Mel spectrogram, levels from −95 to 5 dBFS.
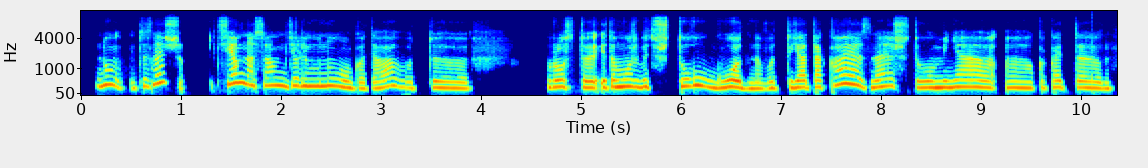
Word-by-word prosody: Ну, 290 +4 +1
м, 210 - -9
ты 250 - -7
знаешь, 370 +6 -1 0.4
тем 365 +3 +2
на 290 -4 0
самом 275 0 0
деле 260 +1 0
много, 255 -7 +1
да. 225 +8 -2
Вот, 200 -4 -7 0.2
э, 200 -3 0 0.8
просто 220 -1 0
это 215 +2 +2
может 240 -1 +4
быть 225 -3 -1
что 255 0 -3
угодно. 215 -8 +3
Вот 190 +1 -3
я 220 +1 +2
такая, 280 +8 +1
знаешь, 235 +4 -1
что 210 - -5
у 210 - +3
меня, 220 0 +2
э, 210 -1 -1
какая-то 210 -2 -2
225 Hz, 155 wpm, -24 LUFS, 210-255 Hz, 0.8 s, может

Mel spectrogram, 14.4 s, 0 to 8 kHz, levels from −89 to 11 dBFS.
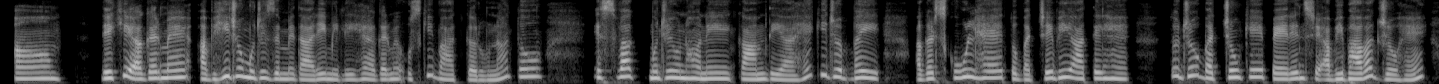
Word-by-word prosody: अम 205 0 +2 0.4
देखिए 225 +5 +4
अगर 210 +3 +4
मैं 250 +2 +4
अभी 195 +8 +3
जो 290 +1 +2
मुझे 235 -3 +3
ज़िम्मेदारी 190 -3 -1
मिली 175 -1 -3
है, 185 +1 -3
अगर 180 +1 -2
मैं 195 +1 -2
उसकी 255 - -7
बात 180 -5 -4
करूँ 160 -2 -3
ना, 210 +11 -2
तो 280 0 -1 0.5
इस 245 -1 0
वक़्त 280 0 +3
मुझे 225 +2 +2
उन्होंने 210 -3 +3
काम 185 0 +2
दिया 180 -4 -1
है 185 - -4
कि 340 -1 -2
जब 260 -8 -1
भाई 230 -2 +2 0.4
अगर 190 +4 +1
स्कूल 245 +5 +1
है, 235 +1 0
तो 205 -4 -5
बच्चे 180 +5 -2
भी 245 +3 +1
आते 215 -1 0
हैं। 210 -2 0 0.4
तो 295 - -1
जो 300 +5 -1
बच्चों 225 +4 +2
के 260 0 +1
पेरेंट्स 205 +2 +1
या 175 -1 -2
अभिभावक 195 - +3
जो 175 - 0
हैं, 170 - -2
210 Hz, 185 wpm, -23 LUFS, 190-245 Hz, 0.5 s, देखिए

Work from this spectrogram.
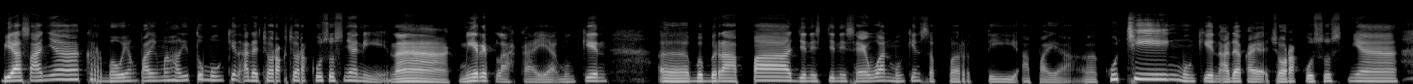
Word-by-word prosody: biasanya 185 +6 +4
kerbau 155 -11 -3
yang 170 +1 -5
paling 170 0 -2
mahal 185 0 -3
itu 200 0 -4
mungkin 195 +3 -4
ada 180 0 +1
corak-corak 170 0 -2
khususnya 180 0 -1
nih. 125 -7 -7
Nah 130 -3 +5
miriplah 145 -4 +2
kayak 115 -1 -7
mungkin, 160 +7 -1 0.5
eee, 140 -1 +3
beberapa 150 +5 +3
jenis-jenis 150 -1 -4
hewan. 155 +4 0
Mungkin 155 +3 -7
seperti 120 - -7
apa 135 -5 -10
ya, 100 -1 -9 0.2
eee, 115 0 -7
kucing, 235 -1 +4
mungkin 150 -2 -1
ada 140 +2 +3
kayak 130 -3 -2
corak 130 0 0
khususnya. 145 +1 -1
150 Hz, 125 wpm, -23 LUFS, 135-180 Hz, 0.5 s, Nah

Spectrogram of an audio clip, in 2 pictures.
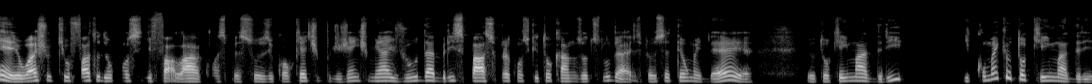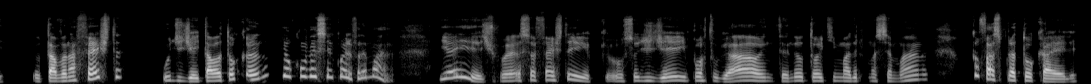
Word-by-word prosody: É, 210 - +7
eu 140 +2 +5
acho 185 +1 +5
que 175 - -7
o - - -1
fato 175 +3 +2
de 155 - -3
eu 150 - -5
conseguir 155 -1 -3
falar 140 -1 +4
com 135 - -20
as 130 - -5
pessoas 135 0 -5
e 130 - -9
qualquer 135 +5 -2
tipo 155 - -7
de 125 - -10
gente 165 +4 -4
me 165 - -4
ajuda 170 +3 0
a - - +6
abrir 170 0 -3
espaço 160 -3 +6
pra 160 - -2
eu - - -7
conseguir 150 -1 -8
tocar 150 -3 -2
nos 140 -1 -13
outros 140 -1 -6
lugares. 180 0 -2
Pra 135 - -5
você 150 +4 -2
ter 165 - -3
uma 160 -3 -6
ideia, 130 0 +1 0.5
eu 135 - -7
toquei 140 +2 -3
em - - -9
Madrid 170 - -1 0.6
e - - -10
como 195 +7 -5
é 275 - -1
que - - -1
eu - - +1
toquei 215 -6 -1
em - - -5
Madrid? 125 -7 -3 0.3
Eu 150 - -7
estava 155 +3 +6
na 190 - +4
festa, 320 - +3 0.4
o 185 - -4
DJ 155 -5 +1
estava 170 +4 +6
tocando 235 - +2
e - - +3
eu 370 - +2
conversei 370 -1 +2
com 370 - -5
ele, 310 - +1
falei: 285 +5 -4
"Mano, 355 - -5 0.4
e 260 +3 -3
aí, 310 - +1
tipo, 145 +5 -5
essa 170 +4 -1
festa 205 +4 -3
aí, 170 -8 +1 0.2
eu - - -7
sou 175 +3 -3
DJ 170 +2 -1
em 175 - -5
Portugal, 170 0 +2
entendeu, 160 +2 -5
tô 165 -1 -3
aqui 165 +1 -6
em 165 - -13
Madrid 160 0 -4
por 165 - -24
1 - - -9
semana, 180 +10 -3
o 230 - -23
que - - -1
eu - - -4
faço 235 - +4
pra 190 - +5
tocar?". 165 -8 +2
Ele: 125 +3 -2
165 Hz, 240 wpm, -24 LUFS, 150-190 Hz, 0.6 s, É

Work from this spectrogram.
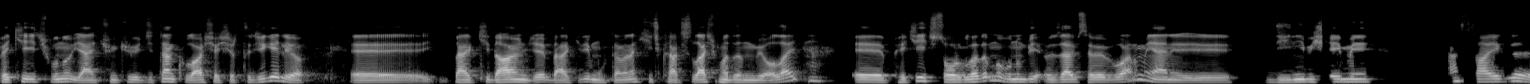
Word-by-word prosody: Peki 115 +2 +1
hiç 120 +1 -6
bunu 125 +1 0
yani 100 -1 +2
çünkü 105 +1 -5
cidden 125 +6 +1
kulağa 105 0 +2
şaşırtıcı 105 +3 -5
geliyor. 170 +1 +3 0.5
Eee, 95 -1 0 0.2
belki 105 +1 +1
daha 110 +2 +7
önce, 110 0 0
belki 100 +2 -1
değil 125 -2 -3
muhtemelen 105 +4 -2
hiç 110 -4 -11
karşılaşmadığın 105 0 +1
bir - - 0
olay. - - +1 0.5
Eee, 110 -1 +4
peki, 110 +10 -1
hiç 160 0 -2
sorguladın 115 +10 +3
mı? 180 -3 -2
Bunun 120 -1 +1
bir 125 - -2
özel 115 +2 +2
bir - - -5
sebebi 110 -1 0
var 120 +3 +1
mı? 220 -5 -4
Yani, 110 -2 +1
iii, 100 +1 -4 0.4
dini 110 +2 +1
bir 120 +1 -2
şey 125 -1 +2
mi? 125 0 0 0.7
Ha, 145 +3 -5
saygı. 130 +4 -1
110 Hz, 155 wpm, -24 LUFS, 105-125 Hz, 0.7 s, daha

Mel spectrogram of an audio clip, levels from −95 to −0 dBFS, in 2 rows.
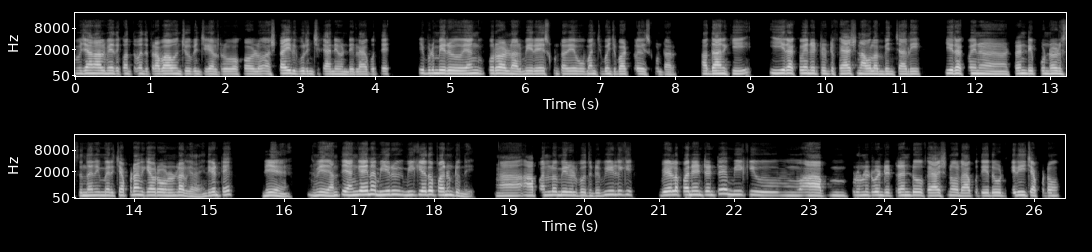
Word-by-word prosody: జనాల 185 0 +4
మీద 185 -1 +1
కొంతమంది 175 -1 -4
ప్రభావం 175 +1 +3
చూపించగలరు. 155 -2 -3
ఒక్కోళ్ళు 160 +2 -2
ఆ - - -2
స్టైల్ 190 -1 +3
గురించి 160 -3 -3
కానివ్వండి 155 -1 -2
లేపోతే 155 +2 -4 0.5
ఇప్పుడు 195 0 -1
మీరు 185 -1 +5 0.2
యంగ్ 190 0 +1
కుర్రాళ్ళున్నారు. 180 -4 +2
మీరేసుకుంటారు 175 -1 -1
ఏవో 165 - -2
మంచి, 170 -2 -3
మంచి 160 -2 -4
బట్టలు 160 +1 -2
వేసుకుంటారు. 145 -2 -7 0.4
ఆహ్, 170 - -1
దానికి 180 -1 +3 0.5
ఈ - - +2
రకమైనటువంటి 185 -3 +1
ఫ్యాషన్ 175 0 +1
అవలంబించాలి. 160 -1 0 0.4
ఈ - - +5
రకమైన 185 -1 +1 0.4
ట్రెండ్ 180 +1 +1
ఇప్పుడు 180 0 -5
నడుస్తుందని 185 +3 0
మరి 185 -1 0
చెప్పడానికి 210 +1 +1
ఎవరో 195 -1 +2
ఒకళ్ళు 185 -1 +1
ఉండాలి 190 -3 +1
కదా! 130 - -5
ఎందుకంటే, 205 +5 0 0.5
మీ 185 - +4 0.6
మీరెంత 190 0 +1
యంగ్ 220 +4 +4
అయినా 255 +2 +6
మీరు 235 +1 +3 0.2
మీకేదో 225 +2 +4
పనుంటుంది. 195 -11 +1 0.4
ఆహ్, 175 +1 -2
ఆ - - +4
పనిలో 200 +2 -1
మీరు 205 -1 +3
వెళ్ళిపోతుంటే. 180 -3 -4
వీళ్ళకి 235 0 -1 0.5
వీళ్ళ 225 +2 +5
పనేంటంటే 225 +2 +2 0.2
మీకు 230 -1 -2 0.8
ఆహ్, 180 -2 +4
హ్మ్. 185 -1 -3
ఇప్పుడు 195 +5 -8
ఉన్నటువంటి 200 -1 0
ట్రెండు, 195 +1 +1 0.2
ఫ్యాషనో 180 +1 +1
లేకపోతే 175 +1 -2
ఏదోకటి 185 -3 -2
తెలియ 205 +2 +3
చెప్పడం 180 0 -2
180 Hz, 150 wpm, -23 LUFS, 165-195 Hz, 0.8 s, అయినా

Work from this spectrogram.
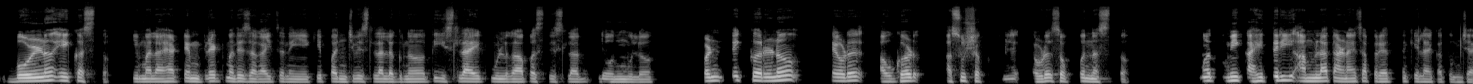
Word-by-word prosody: बोलणं 160 +5 +8
एक 175 -1 +2
असतं, 115 -6 -3 0.3
की 135 - -3
मला 135 0 +1
ह्या 140 +1 +2
टेम्प्लेटमध्ये 145 +1 0
जगायचं 125 0 -3
नाही 125 -1 -4
आहे, 120 - -4
की 140 +5 -8
25 130 0 -2
ला 130 - +1
लग्न, 130 0 -2
30 135 -4 -5
ला 140 -1 +4
1 130 0 0
मुलगा, 130 -1 0
35 130 -1 -6
ला 125 - -1 0.2
2 125 -2 -3
मुलं, 115 -1 -4 0.5
पण 170 +1 +3
ते 195 - +3
करणं 185 +3 +5 0.4
तेवढं 170 +2 +4 0.2
अवघड 155 +5 +2 0.3
असू 170 - +1
शकतं, 150 -3 -4
म्हणजे 130 +1 -8
तेवढं 130 +4 -2
सोपं 150 -1 -2
नसतं. 130 +1 -3 0.8
मग 175 - +4
तुम्ही 175 +1 +4
काहीतरी 185 +5 +3
अंमलात 155 0 +3
आणायचा 140 +2 +1
प्रयत्न 135 0 -4
केलाय 130 -3 -4
का 115 -1 -11
तुमच्या 110 0 -7
135 Hz, 170 wpm, -23 LUFS, 130-155 Hz, 0.8 s, बोलणं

